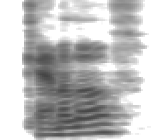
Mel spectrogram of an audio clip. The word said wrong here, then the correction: Kornilov: Did I say that right? – Is it Kornilov? – Kornilov. That's right.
